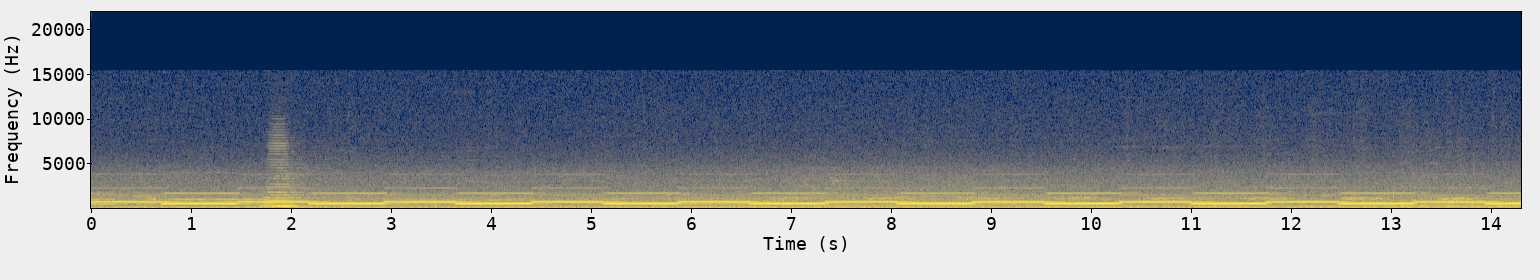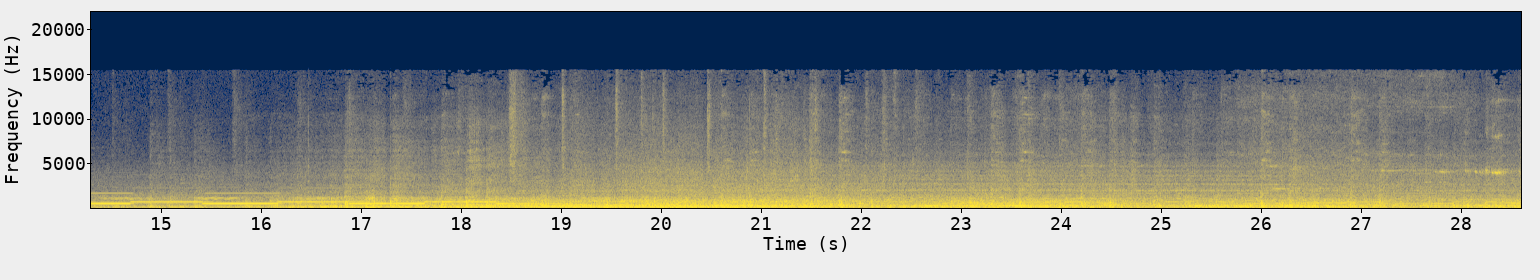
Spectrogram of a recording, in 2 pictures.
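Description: A level-crossing warning alarm sounds a steady electronic high–low two-tone chime. From about sixteen seconds in, a CC 203 diesel-electric locomotive and its passenger coaches pass close by. The engine and the wheels rattling over the rails grow loud and drown out the alarm.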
